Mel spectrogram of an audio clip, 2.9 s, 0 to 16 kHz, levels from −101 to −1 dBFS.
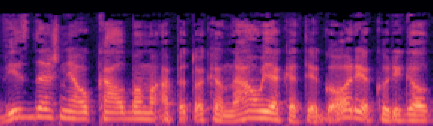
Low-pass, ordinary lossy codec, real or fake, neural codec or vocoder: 14.4 kHz; MP3, 48 kbps; fake; vocoder, 44.1 kHz, 128 mel bands, Pupu-Vocoder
